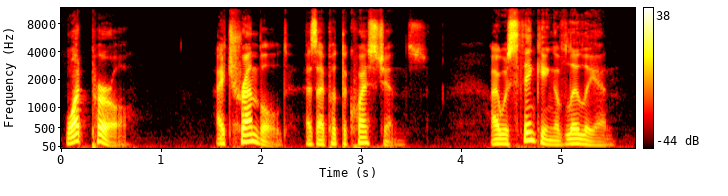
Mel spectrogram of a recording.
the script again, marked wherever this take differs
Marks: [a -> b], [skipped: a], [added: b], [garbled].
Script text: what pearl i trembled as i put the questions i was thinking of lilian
what pearl i trembled as i put the questions i was thinking of lilian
